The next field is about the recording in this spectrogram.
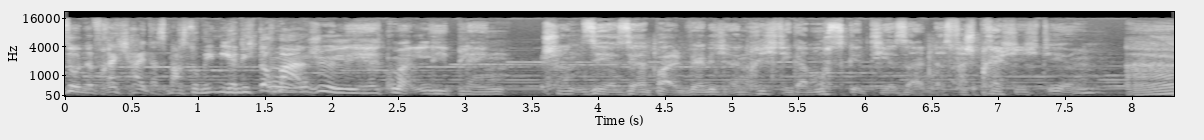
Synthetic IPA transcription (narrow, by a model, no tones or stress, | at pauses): zoːnəfʁ̥ɛçhaɪt̚d̥asmaχstd̥uːmɪt̚miːɐnɪçt̚nɔχmaːnʒyːlihɛtmaɪnliːplɪŋ | ʃoːnzeːɐzeːɐbaltv̥eːɐɾəɪça̰ɪnʁɪçtɪɡɐmʊskl̩tʰḭːɐza̰ɪnd̥asfɛɐʃpʁ̥ɛçəɪçd̥iːɐ | a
